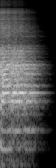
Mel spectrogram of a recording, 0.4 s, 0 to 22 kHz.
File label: Sci Fi Gun, Blast; Space Blasters2D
